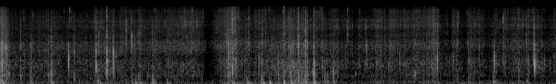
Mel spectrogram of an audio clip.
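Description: A clear plastic zip bag, partly full of dry herbs, is crinkled and squeezed with fingertips. It makes a steady, dense run of bright, crisp crackles and rustles, with a brief lull around two seconds followed by a louder burst of crinkling.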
